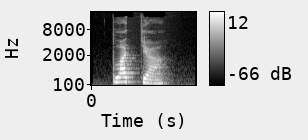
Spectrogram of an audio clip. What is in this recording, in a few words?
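"платтьӧа", Komi, female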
